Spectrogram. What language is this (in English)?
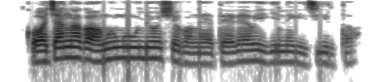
Kalenjin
